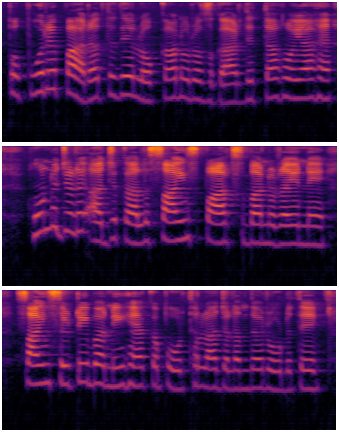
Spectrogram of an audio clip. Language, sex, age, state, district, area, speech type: Punjabi, female, 45-60, Punjab, Amritsar, urban, spontaneous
